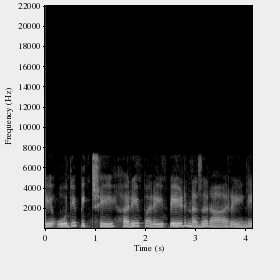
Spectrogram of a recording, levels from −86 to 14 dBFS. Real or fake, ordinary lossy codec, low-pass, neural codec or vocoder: fake; none; 7.2 kHz; codec, 16 kHz, 4 kbps, FreqCodec, larger model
